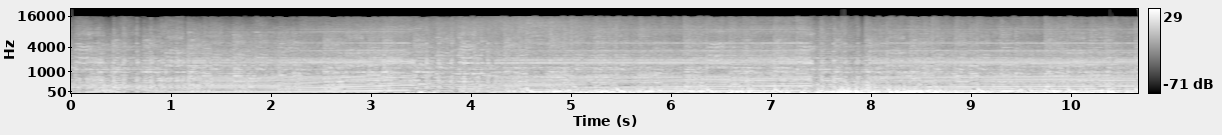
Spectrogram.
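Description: A Simson moped's two-stroke engine accelerating through the gears: the revs climb, drop at a shift about three and a half seconds in, climb again more slowly, and drop at a second shift about seven and a half seconds in before climbing once more. Background music plays underneath.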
